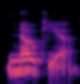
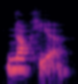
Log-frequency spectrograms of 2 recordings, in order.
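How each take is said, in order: First: It is said with an American pronunciation. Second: It is said with a British pronunciation. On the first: "In American English, it's normally Nokia" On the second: "In British English, this is Nokia"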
